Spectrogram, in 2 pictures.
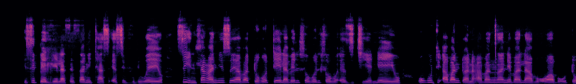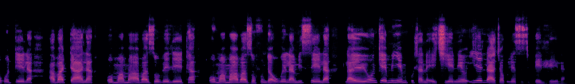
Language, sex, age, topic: North Ndebele, female, 36-49, health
